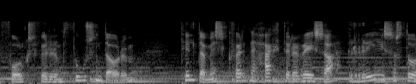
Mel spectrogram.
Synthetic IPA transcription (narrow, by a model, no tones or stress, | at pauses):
fowl̥ksfɪɾɪɾʏmθuːsʏnt̪a̰ːwɾʏm | t̪ʰɪlt̪ajmɪskʰvɛɾt̪nɪhajxt̪ɪɾaðreːjsarɪːsast̪ow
